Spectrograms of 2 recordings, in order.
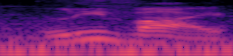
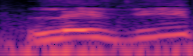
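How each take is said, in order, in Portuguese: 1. O nome é falado do jeito inglês. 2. O nome é falado do jeito brasileiro. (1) "mas em inglês o nome Levi é Levi" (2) "o nome do cara é Levi pra gente"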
